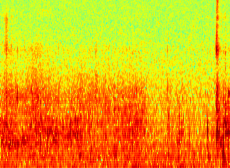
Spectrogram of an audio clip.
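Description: Faint footsteps and rustling of a person walking slowly over the forest floor, very quiet overall.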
